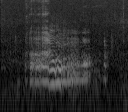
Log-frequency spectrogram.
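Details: Domestic chicken calling out of loneliness when not let into the house: one drawn-out, wavering, tonal wail of a little over a second, with faint taps before and after against a quiet background.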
